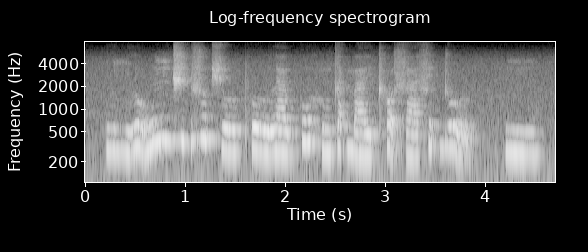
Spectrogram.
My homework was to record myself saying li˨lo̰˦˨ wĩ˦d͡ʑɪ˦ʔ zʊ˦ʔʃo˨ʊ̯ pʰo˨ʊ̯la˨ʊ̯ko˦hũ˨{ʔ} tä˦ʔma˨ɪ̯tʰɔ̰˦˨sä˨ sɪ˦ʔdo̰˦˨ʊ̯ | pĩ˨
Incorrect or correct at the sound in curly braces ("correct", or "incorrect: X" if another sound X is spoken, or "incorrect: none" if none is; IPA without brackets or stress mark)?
incorrect: none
